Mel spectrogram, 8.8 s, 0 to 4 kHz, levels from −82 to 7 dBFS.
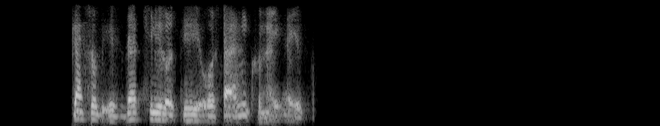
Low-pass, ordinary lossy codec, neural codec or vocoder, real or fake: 3.6 kHz; AAC, 24 kbps; codec, 16 kHz, 1 kbps, FreqCodec, smaller model; fake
